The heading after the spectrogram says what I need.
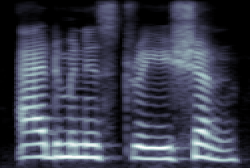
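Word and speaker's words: administration: तो स्ट्रे एडमिनिस्ट्रे और फिर शन टी आई ओ एन शन एडमिनिस्ट्रेशन क्या बन गया एडमिनिस्ट्रेशन मतलब प्रशासन तो यहां पर आपके जो कोड है टी आई ओ एन शन है।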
